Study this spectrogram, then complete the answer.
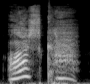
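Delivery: højt, overrasket kald; råb hans navn i højere tone. A narrator's reading. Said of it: "råbte Miranda". (forskrækket kalden)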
